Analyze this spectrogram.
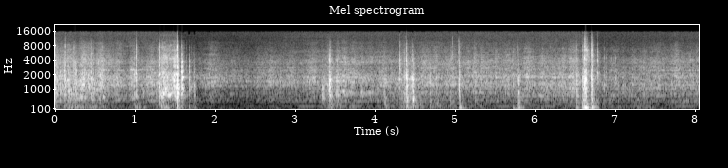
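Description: Plastic clicks and knocks from a Casdon toy Hotpoint washing machine being handled as its door-release handle is pressed, several separate clacks with a louder one about a second and a half in and another near the end.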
